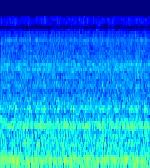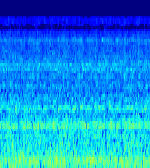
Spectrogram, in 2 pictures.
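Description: Electric stand mixer running at full speed with a steady motor hum, its whip beating warm whole eggs and sugar into a foam.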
